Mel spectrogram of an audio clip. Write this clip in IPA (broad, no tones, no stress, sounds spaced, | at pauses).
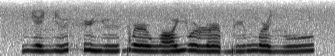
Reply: ʎ e ʎ ɨ h y j ɨ ɡ w ə˞ w ɔ j u ɭ ə˞ b y ŋʷ ə˞ ʎ u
